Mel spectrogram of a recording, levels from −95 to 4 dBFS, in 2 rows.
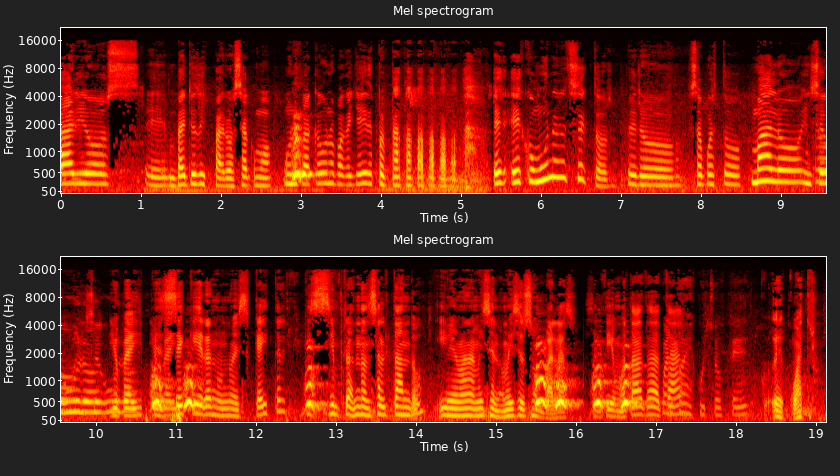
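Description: From 9.43 to 11.03 s, a doubled audio track: a dry copy roughly half a second behind and about 5 dB quieter, likely from a slower second capture path or two copies held out of step in an edit. The spectrogram shows every pattern repeated, shifted right, and the waveform's copy begins and ends abruptly.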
